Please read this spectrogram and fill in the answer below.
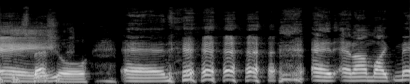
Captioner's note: laughs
